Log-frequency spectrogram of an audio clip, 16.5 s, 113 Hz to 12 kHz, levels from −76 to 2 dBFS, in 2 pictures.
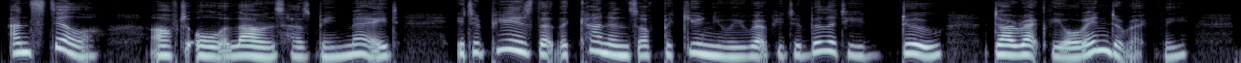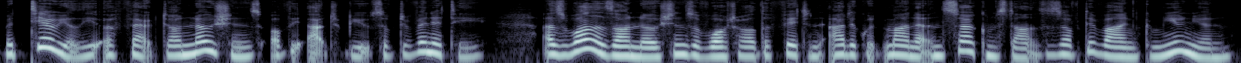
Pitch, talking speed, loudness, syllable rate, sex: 215 Hz, 170 wpm, -19 LUFS, 6.2 syllables/s, female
